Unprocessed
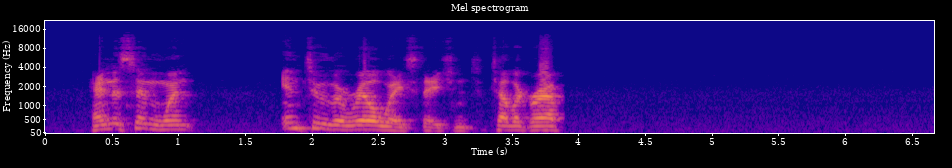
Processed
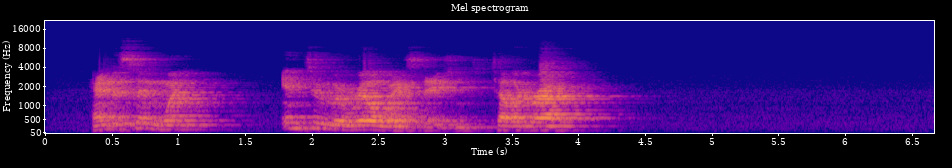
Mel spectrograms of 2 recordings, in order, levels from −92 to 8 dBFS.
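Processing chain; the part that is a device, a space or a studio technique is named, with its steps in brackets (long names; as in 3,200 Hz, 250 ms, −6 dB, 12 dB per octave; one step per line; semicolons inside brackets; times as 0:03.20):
supermarket ceiling speaker (band-pass filter 240–5,100 Hz; convolution reverb RT60 0.85 s, pre-delay 29 ms, DRR −1.5 dB)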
